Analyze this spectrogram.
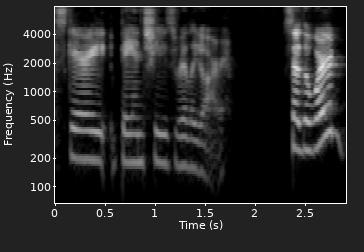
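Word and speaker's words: bean sí: scary or not scary banshees really are. So the word banshee is derived from Old Irish Banshee, but it's like spelled like bean and then C as in senor, like si senor.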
